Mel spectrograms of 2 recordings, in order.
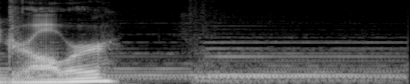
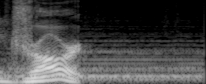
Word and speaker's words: drawer: I love that you say draw her. Wait, how do you guys say it? Drawer. Even you say drawer. Drawer, it's still two syllables.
